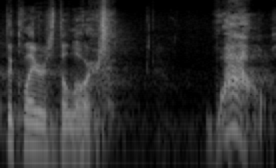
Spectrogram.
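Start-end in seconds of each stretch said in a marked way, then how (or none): none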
